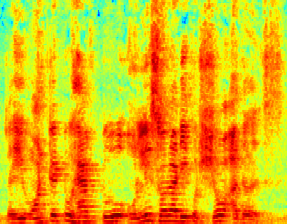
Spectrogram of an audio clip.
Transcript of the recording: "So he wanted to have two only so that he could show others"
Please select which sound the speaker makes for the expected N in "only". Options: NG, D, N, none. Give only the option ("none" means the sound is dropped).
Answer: N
